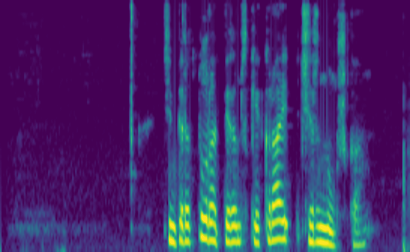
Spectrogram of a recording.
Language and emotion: Russian, neutral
